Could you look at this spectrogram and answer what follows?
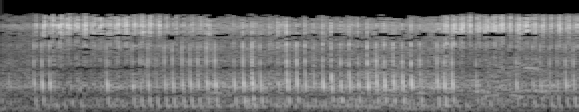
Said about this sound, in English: No, it's a cat purring.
